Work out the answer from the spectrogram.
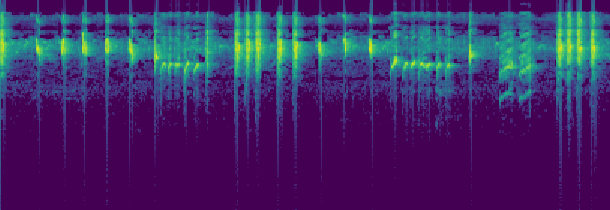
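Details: Sunbird called kolibri ninja, its song used as a lure for training birds; regular high ticking notes about every third of a second, then stuttering trills and short falling whistles.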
